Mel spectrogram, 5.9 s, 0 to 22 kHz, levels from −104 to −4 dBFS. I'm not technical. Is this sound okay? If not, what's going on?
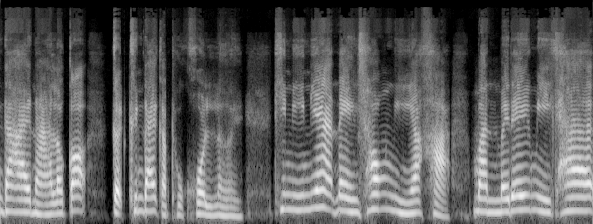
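Yes, this sound is okay; nothing is going wrong with it.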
